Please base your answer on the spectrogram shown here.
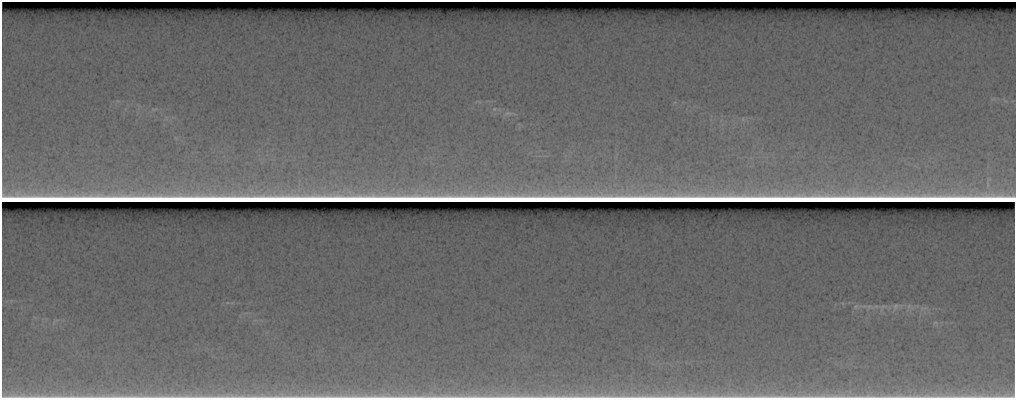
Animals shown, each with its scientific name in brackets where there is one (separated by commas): Red-eyed Vireo (Vireo olivaceus), Black-capped Chickadee (Poecile atricapillus)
